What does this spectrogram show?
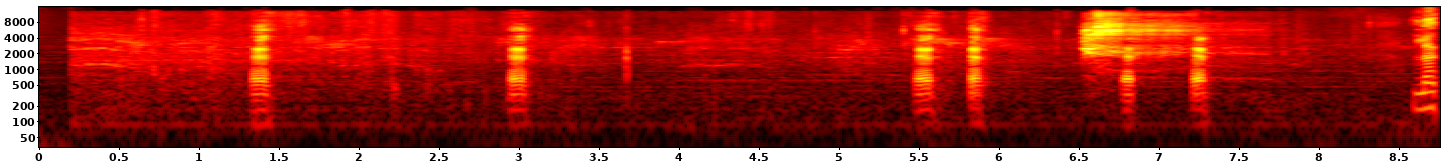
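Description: Proboscis monkey giving short, nasal honking grunts, single or in quick pairs, every second or two, over a low background hum.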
